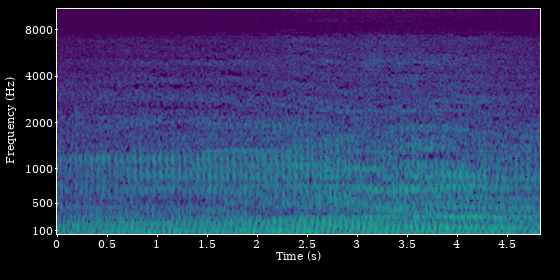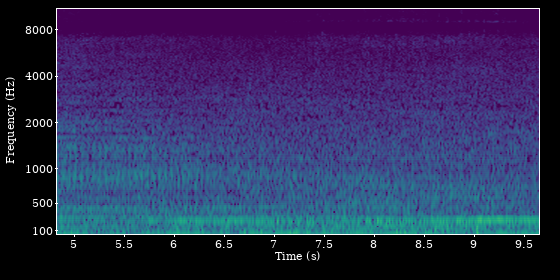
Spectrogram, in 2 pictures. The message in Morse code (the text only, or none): none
